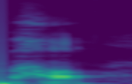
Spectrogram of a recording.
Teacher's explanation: होठों से इनका उच्चारण होता है भा, क्योंकि होठ स्पर्श करते हैं ना बोलने में।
